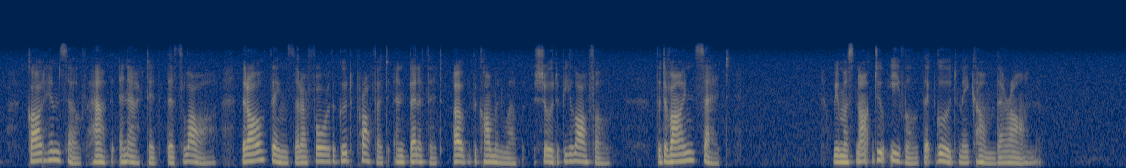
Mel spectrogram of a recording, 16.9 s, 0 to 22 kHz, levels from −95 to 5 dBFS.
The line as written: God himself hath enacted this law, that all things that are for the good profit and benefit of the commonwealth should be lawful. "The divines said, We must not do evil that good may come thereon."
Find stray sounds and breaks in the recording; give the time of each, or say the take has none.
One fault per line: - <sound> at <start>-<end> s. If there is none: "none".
none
